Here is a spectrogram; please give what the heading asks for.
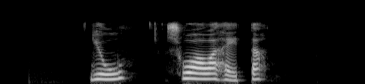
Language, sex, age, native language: Icelandic, female, 40-49, Icelandic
